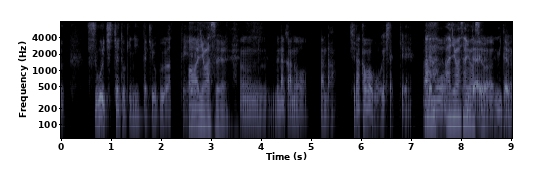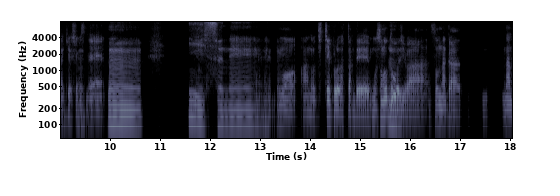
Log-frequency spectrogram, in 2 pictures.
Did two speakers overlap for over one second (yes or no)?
yes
